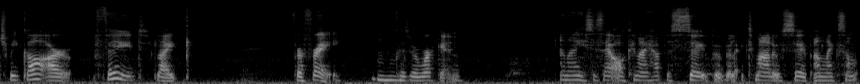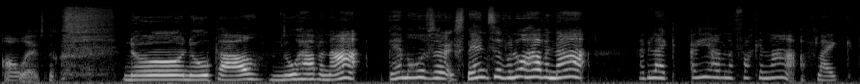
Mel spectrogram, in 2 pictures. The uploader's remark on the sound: Recorded in a van in Málaga.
